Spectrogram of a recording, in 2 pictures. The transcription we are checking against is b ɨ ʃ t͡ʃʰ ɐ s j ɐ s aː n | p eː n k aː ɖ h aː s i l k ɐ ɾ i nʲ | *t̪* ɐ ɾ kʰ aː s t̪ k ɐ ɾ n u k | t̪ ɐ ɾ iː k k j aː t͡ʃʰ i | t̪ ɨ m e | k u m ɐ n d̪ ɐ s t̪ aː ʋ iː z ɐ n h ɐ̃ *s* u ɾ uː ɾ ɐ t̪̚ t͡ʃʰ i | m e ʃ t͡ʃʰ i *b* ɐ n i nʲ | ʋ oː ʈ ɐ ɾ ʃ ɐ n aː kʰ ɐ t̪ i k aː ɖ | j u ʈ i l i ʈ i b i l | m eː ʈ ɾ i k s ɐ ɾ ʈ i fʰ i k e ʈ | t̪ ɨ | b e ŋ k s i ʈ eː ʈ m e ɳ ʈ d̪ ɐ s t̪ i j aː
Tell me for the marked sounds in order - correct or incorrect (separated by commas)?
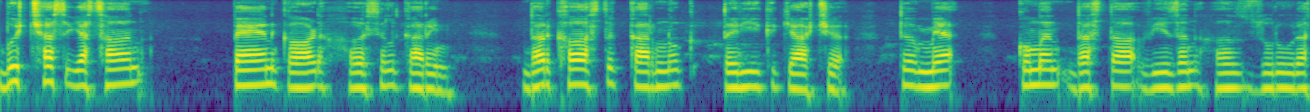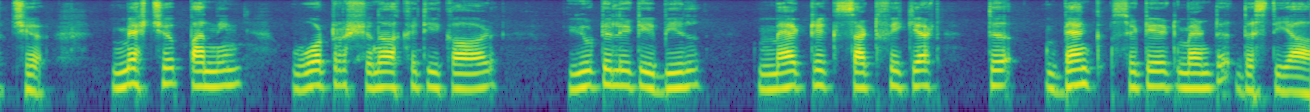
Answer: incorrect, incorrect, incorrect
